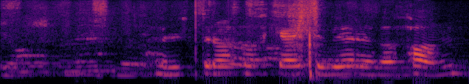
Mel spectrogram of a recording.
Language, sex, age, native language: Icelandic, male, 11, Icelandic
